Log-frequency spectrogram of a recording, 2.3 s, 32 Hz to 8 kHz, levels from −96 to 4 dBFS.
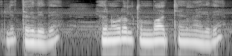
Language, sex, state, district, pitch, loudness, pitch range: Kannada, male, Karnataka, Koppal, 145 Hz, -15 LUFS, 130-155 Hz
